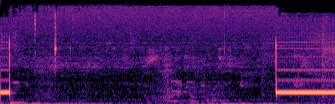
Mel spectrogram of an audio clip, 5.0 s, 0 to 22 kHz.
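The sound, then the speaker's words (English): A telephone ringback tone sounds over a speakerphone during a call placed at 10:30 at night: a short steady ring at the start, a quiet pause with faint background noise, then a loud sustained ring tone returning near the end. “Watch, they don't even have an answering machine set up.”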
